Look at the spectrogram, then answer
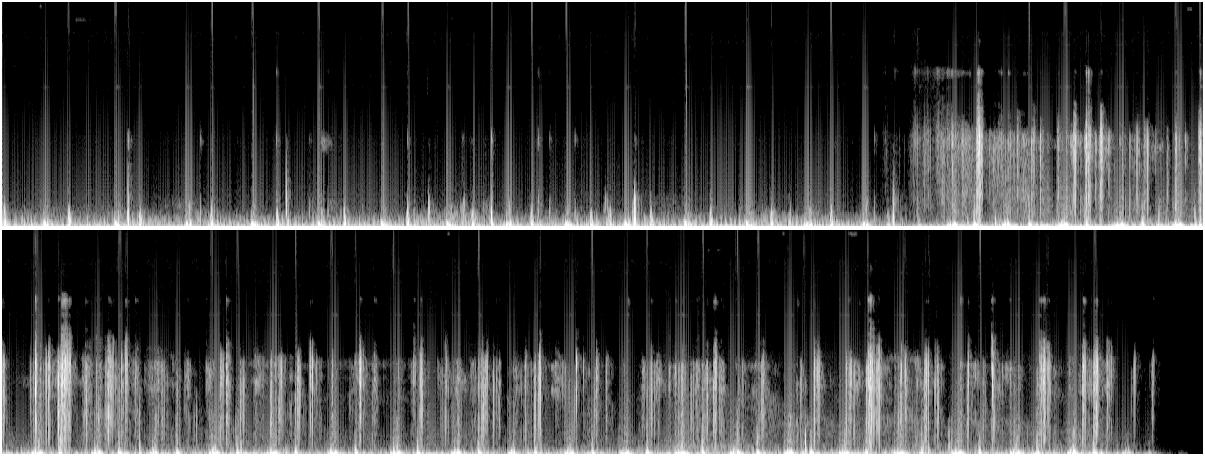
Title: Listening to my heart beat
